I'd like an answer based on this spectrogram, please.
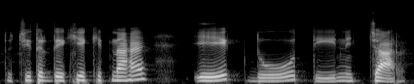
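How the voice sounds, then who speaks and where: A woman teacher who reads each word aloud, then explains it plainly, in a slow, deliberate lesson. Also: fairly low pitch, no room sound, highs cut off.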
